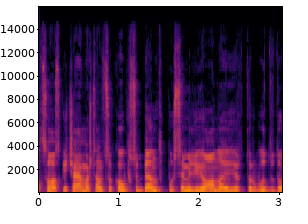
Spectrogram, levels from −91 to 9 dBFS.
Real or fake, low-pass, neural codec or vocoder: real; 14.4 kHz; none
